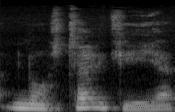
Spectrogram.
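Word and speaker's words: Nostalgia (Ностальгия): si insiste sull'utilizzazione della pronuncia russa, Nostalgia, che è un viaggio di un intellettuale attraverso l'Italia.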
